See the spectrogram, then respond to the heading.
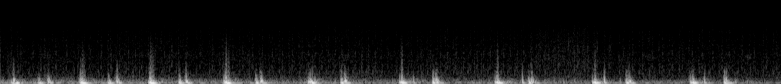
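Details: Heart sounds recorded during breath-holding after inhaling and after exhaling: paired heartbeat thuds, about 75 a minute, with no breath noise between them; normal heart sounds.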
